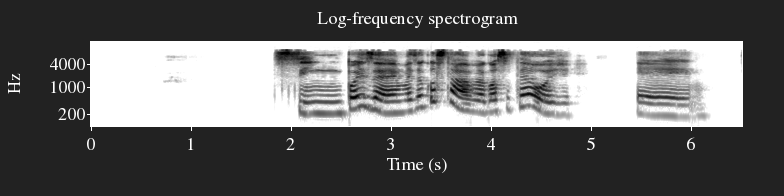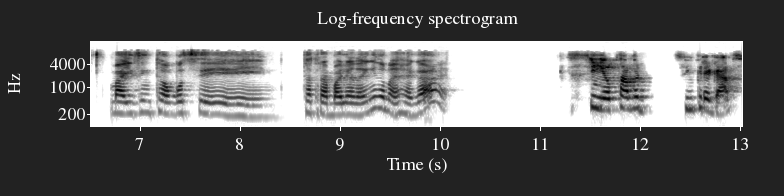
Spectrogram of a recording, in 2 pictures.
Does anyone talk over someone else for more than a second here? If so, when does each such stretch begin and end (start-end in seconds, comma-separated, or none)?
none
